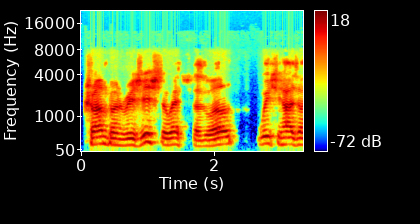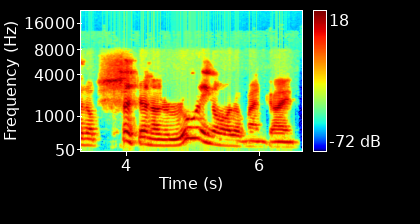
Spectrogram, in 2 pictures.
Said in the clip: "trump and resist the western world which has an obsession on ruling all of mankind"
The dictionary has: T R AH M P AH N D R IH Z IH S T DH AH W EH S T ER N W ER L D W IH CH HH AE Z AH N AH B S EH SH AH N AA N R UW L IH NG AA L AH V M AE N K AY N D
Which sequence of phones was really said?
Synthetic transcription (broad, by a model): T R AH M P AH N R IH Z IH S T DH AH W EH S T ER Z W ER L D W IH CH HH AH Z AH N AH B S EH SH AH N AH N R UW L IH NG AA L AH V M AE N K AY N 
